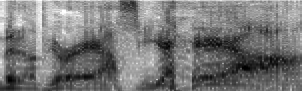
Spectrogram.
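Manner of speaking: loud, slow, rough, creaky, drawn-out rock delivery. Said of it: "my best [name] impression".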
